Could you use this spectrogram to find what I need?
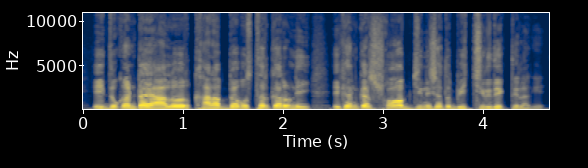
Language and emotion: Bengali, disgusted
